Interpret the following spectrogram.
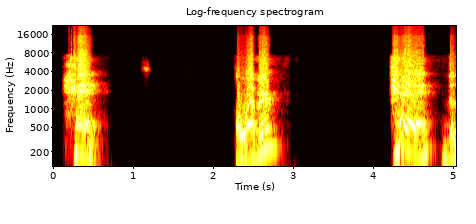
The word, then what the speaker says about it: ge: Then we have the letter G that is called and pronounced as he.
